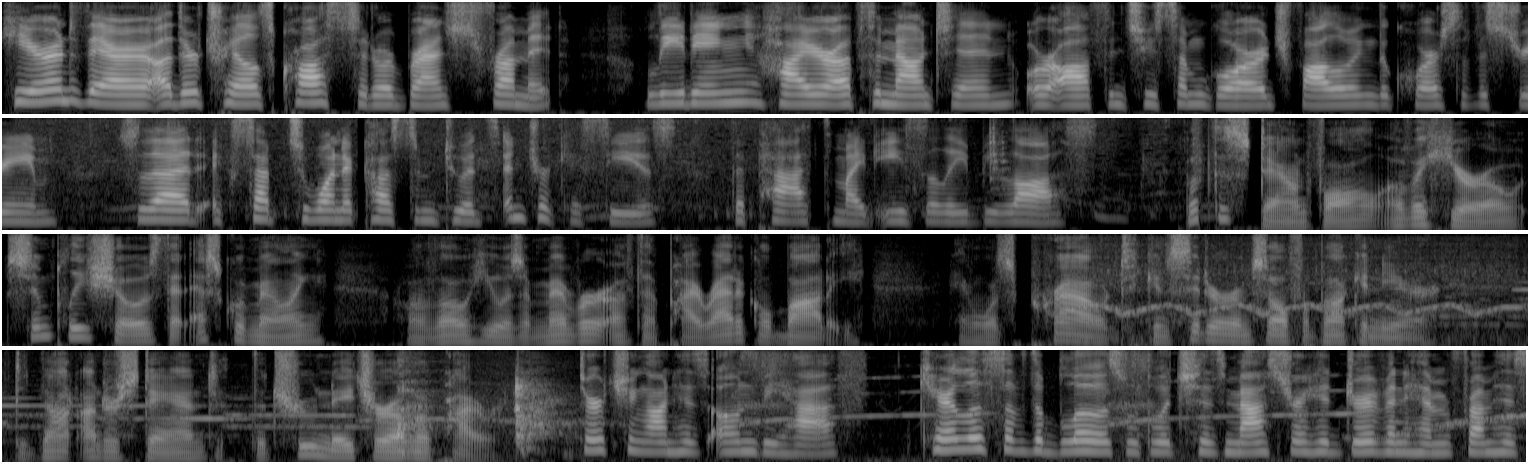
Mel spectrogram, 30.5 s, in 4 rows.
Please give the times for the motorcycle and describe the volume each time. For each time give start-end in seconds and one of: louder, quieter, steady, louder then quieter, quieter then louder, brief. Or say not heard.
not heard.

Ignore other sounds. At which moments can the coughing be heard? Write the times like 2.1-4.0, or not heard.
24.9-25.8.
